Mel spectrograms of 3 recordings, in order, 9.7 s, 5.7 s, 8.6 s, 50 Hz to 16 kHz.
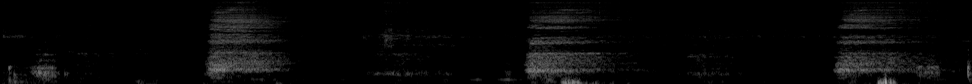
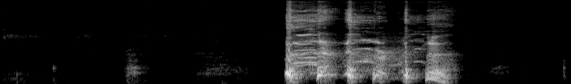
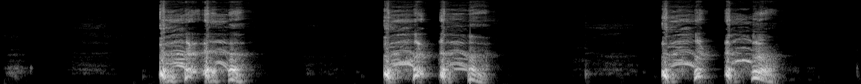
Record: {"exhalation_length": "9.7 s", "exhalation_amplitude": 2632, "exhalation_signal_mean_std_ratio": 0.5, "cough_length": "5.7 s", "cough_amplitude": 29896, "cough_signal_mean_std_ratio": 0.34, "three_cough_length": "8.6 s", "three_cough_amplitude": 32768, "three_cough_signal_mean_std_ratio": 0.41, "survey_phase": "beta (2021-08-13 to 2022-03-07)", "age": "45-64", "gender": "Male", "wearing_mask": "No", "symptom_shortness_of_breath": true, "symptom_headache": true, "symptom_onset": "10 days", "smoker_status": "Current smoker (1 to 10 cigarettes per day)", "respiratory_condition_asthma": false, "respiratory_condition_other": false, "recruitment_source": "REACT", "submission_delay": "4 days", "covid_test_result": "Negative", "covid_test_method": "RT-qPCR"}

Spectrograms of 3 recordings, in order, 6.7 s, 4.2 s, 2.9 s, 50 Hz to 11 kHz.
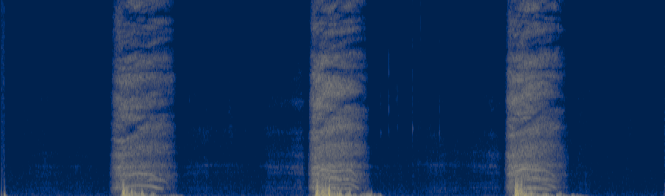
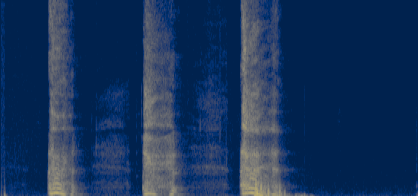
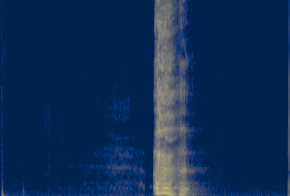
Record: {"exhalation_length": "6.7 s", "exhalation_amplitude": 3107, "exhalation_signal_mean_std_ratio": 0.34, "three_cough_length": "4.2 s", "three_cough_amplitude": 4681, "three_cough_signal_mean_std_ratio": 0.36, "cough_length": "2.9 s", "cough_amplitude": 7351, "cough_signal_mean_std_ratio": 0.23, "survey_phase": "beta (2021-08-13 to 2022-03-07)", "age": "45-64", "gender": "Male", "wearing_mask": "No", "symptom_cough_any": true, "symptom_runny_or_blocked_nose": true, "symptom_sore_throat": true, "symptom_abdominal_pain": true, "symptom_fatigue": true, "symptom_headache": true, "smoker_status": "Never smoked", "respiratory_condition_asthma": false, "respiratory_condition_other": false, "recruitment_source": "Test and Trace", "submission_delay": "2 days", "covid_test_result": "Positive", "covid_test_method": "RT-qPCR", "covid_ct_value": 24.7, "covid_ct_gene": "ORF1ab gene", "covid_ct_mean": 25.5, "covid_viral_load": "4200 copies/ml", "covid_viral_load_category": "Minimal viral load (< 10K copies/ml)"}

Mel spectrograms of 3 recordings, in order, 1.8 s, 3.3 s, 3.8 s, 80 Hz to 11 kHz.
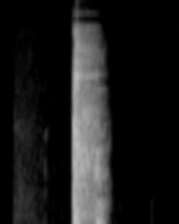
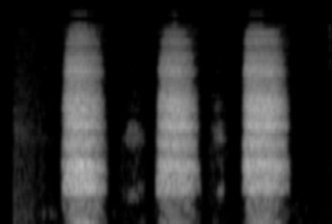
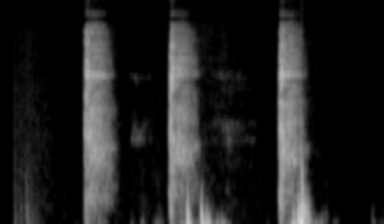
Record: {"cough_length": "1.8 s", "cough_amplitude": 32768, "cough_signal_mean_std_ratio": 0.26, "exhalation_length": "3.3 s", "exhalation_amplitude": 11070, "exhalation_signal_mean_std_ratio": 0.49, "three_cough_length": "3.8 s", "three_cough_amplitude": 32768, "three_cough_signal_mean_std_ratio": 0.32, "survey_phase": "beta (2021-08-13 to 2022-03-07)", "age": "18-44", "gender": "Male", "wearing_mask": "No", "symptom_none": true, "smoker_status": "Never smoked", "respiratory_condition_asthma": false, "respiratory_condition_other": false, "recruitment_source": "REACT", "submission_delay": "0 days", "covid_test_result": "Negative", "covid_test_method": "RT-qPCR"}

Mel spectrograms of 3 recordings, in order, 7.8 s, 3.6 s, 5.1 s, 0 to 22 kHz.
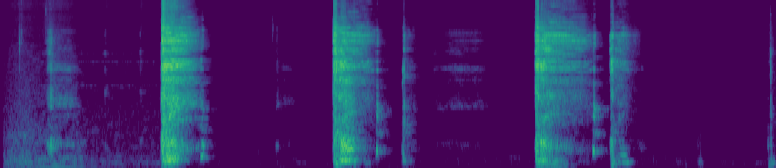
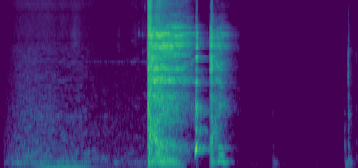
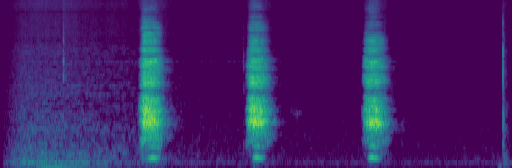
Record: {"three_cough_length": "7.8 s", "three_cough_amplitude": 32768, "three_cough_signal_mean_std_ratio": 0.31, "cough_length": "3.6 s", "cough_amplitude": 32768, "cough_signal_mean_std_ratio": 0.34, "exhalation_length": "5.1 s", "exhalation_amplitude": 32768, "exhalation_signal_mean_std_ratio": 0.28, "survey_phase": "beta (2021-08-13 to 2022-03-07)", "age": "18-44", "gender": "Female", "wearing_mask": "No", "symptom_cough_any": true, "symptom_new_continuous_cough": true, "symptom_runny_or_blocked_nose": true, "symptom_sore_throat": true, "symptom_fatigue": true, "symptom_fever_high_temperature": true, "symptom_change_to_sense_of_smell_or_taste": true, "symptom_onset": "3 days", "smoker_status": "Never smoked", "respiratory_condition_asthma": false, "respiratory_condition_other": false, "recruitment_source": "Test and Trace", "submission_delay": "1 day", "covid_test_result": "Positive", "covid_test_method": "RT-qPCR", "covid_ct_value": 28.0, "covid_ct_gene": "N gene"}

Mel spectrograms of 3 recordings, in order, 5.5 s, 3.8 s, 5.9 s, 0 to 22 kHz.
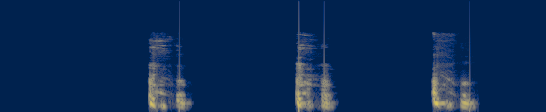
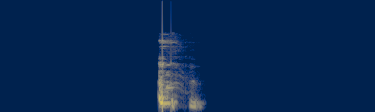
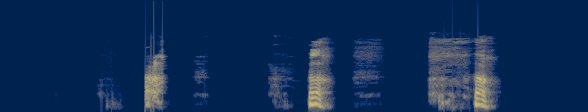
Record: {"three_cough_length": "5.5 s", "three_cough_amplitude": 26788, "three_cough_signal_mean_std_ratio": 0.26, "cough_length": "3.8 s", "cough_amplitude": 26591, "cough_signal_mean_std_ratio": 0.16, "exhalation_length": "5.9 s", "exhalation_amplitude": 26768, "exhalation_signal_mean_std_ratio": 0.23, "survey_phase": "beta (2021-08-13 to 2022-03-07)", "age": "65+", "gender": "Male", "wearing_mask": "No", "symptom_none": true, "smoker_status": "Ex-smoker", "respiratory_condition_asthma": false, "respiratory_condition_other": false, "recruitment_source": "REACT", "submission_delay": "1 day", "covid_test_result": "Negative", "covid_test_method": "RT-qPCR", "influenza_a_test_result": "Unknown/Void", "influenza_b_test_result": "Unknown/Void"}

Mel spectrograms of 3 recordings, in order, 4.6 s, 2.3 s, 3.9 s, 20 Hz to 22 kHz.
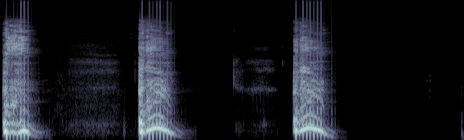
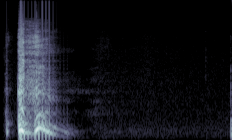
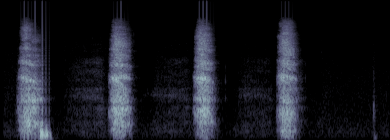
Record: {"three_cough_length": "4.6 s", "three_cough_amplitude": 32768, "three_cough_signal_mean_std_ratio": 0.37, "cough_length": "2.3 s", "cough_amplitude": 32768, "cough_signal_mean_std_ratio": 0.27, "exhalation_length": "3.9 s", "exhalation_amplitude": 14217, "exhalation_signal_mean_std_ratio": 0.35, "survey_phase": "beta (2021-08-13 to 2022-03-07)", "age": "65+", "gender": "Male", "wearing_mask": "No", "symptom_cough_any": true, "symptom_runny_or_blocked_nose": true, "symptom_headache": true, "smoker_status": "Ex-smoker", "respiratory_condition_asthma": false, "respiratory_condition_other": false, "recruitment_source": "REACT", "submission_delay": "1 day", "covid_test_result": "Negative", "covid_test_method": "RT-qPCR", "influenza_a_test_result": "Negative", "influenza_b_test_result": "Negative"}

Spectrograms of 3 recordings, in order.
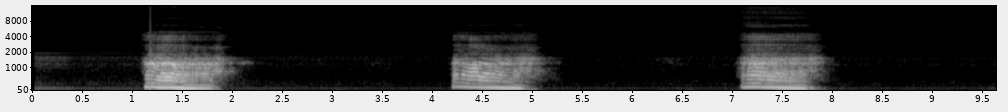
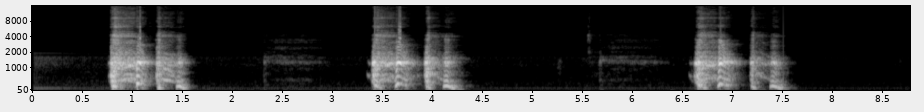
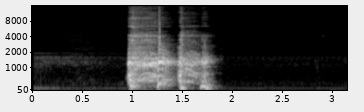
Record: {"exhalation_length": "9.6 s", "exhalation_amplitude": 18460, "exhalation_signal_mean_std_ratio": 0.39, "three_cough_length": "8.8 s", "three_cough_amplitude": 32768, "three_cough_signal_mean_std_ratio": 0.33, "cough_length": "3.2 s", "cough_amplitude": 32768, "cough_signal_mean_std_ratio": 0.37, "survey_phase": "beta (2021-08-13 to 2022-03-07)", "age": "65+", "gender": "Male", "wearing_mask": "No", "symptom_none": true, "symptom_onset": "12 days", "smoker_status": "Ex-smoker", "respiratory_condition_asthma": false, "respiratory_condition_other": false, "recruitment_source": "REACT", "submission_delay": "4 days", "covid_test_result": "Negative", "covid_test_method": "RT-qPCR", "influenza_a_test_result": "Negative", "influenza_b_test_result": "Negative"}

